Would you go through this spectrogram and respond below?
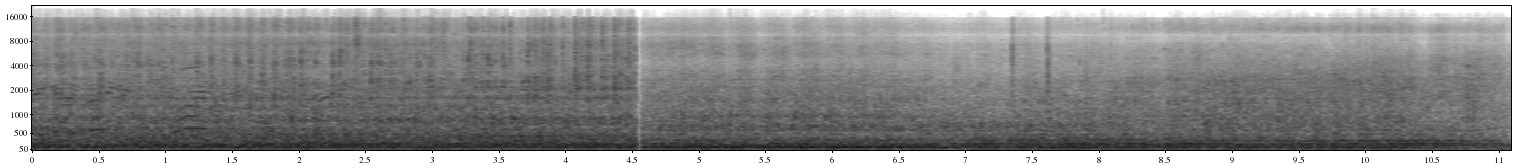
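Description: An airboat's engine drones loud and steady at a slow idle along an Everglades canal on a wildlife tour, a continuous low roar with a brief dip midway, and a voice talks over it.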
